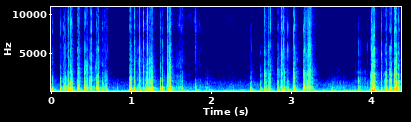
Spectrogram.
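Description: Fingertips and nails scratch and brush across the many ball-tipped plastic pin bristles of a handheld black paddle hairbrush with a rubber cushion pad, while the hands grip and rub the brush head. Bursts of crisp, scratchy rustling come in clusters over a steady low hum, fading briefly between strokes.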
